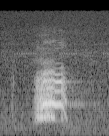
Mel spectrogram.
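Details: A maned wolf gives a single short, throaty roar-bark, loud and harsh, a call this solitary canid uses to communicate with others over long distances.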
